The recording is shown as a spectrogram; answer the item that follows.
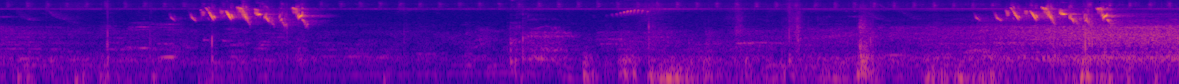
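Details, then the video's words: Wild, free double-collared seedeater recorded on a street, singing the Tui Tui song style: two short bursts of high, rapid twittering notes falling in pitch, separated by a long pause, over low rumbling background noise. "coleira canto Tui Tui solto na natureza"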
